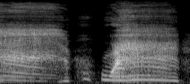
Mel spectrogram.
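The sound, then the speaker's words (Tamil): A voice imitates a trapped lion king's groaning cry with two drawn-out, wavering moans separated by a brief pause, loud and strained, followed by a short softer breath. “என்னடா அது நம்ம சிங்கராஜா கத்துற சத்தம் கேட்குறது சிங்கராஜா எப்படி கத்துறது வா”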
